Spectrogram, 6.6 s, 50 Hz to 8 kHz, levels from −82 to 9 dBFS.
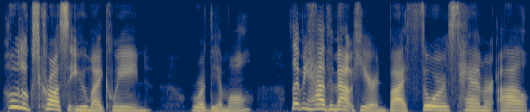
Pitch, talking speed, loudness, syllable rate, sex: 240 Hz, 190 wpm, -18 LUFS, 4.6 syllables/s, female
